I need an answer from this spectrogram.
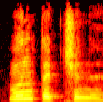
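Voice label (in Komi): "мынӧдчыны", Komi, female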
